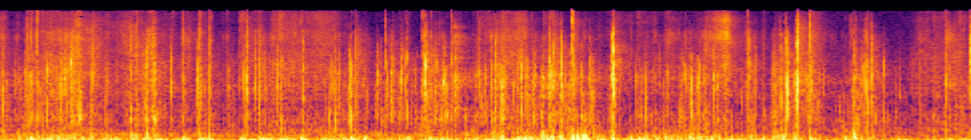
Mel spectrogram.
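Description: A large, thin, flat white paper mailer packaging bag, hollow and apparently empty, is held in both hands close to a microphone and crinkled and rubbed by fingertips with long orange nails. The sound is a dense, continuous stream of crisp crinkles and sharp crackles with bright snaps over a low handling rumble. The papery rustling stays steady throughout the clip.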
